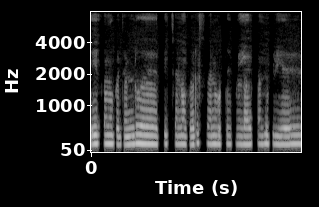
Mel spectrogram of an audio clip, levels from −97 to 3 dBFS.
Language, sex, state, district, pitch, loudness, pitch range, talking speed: Rajasthani, female, Rajasthan, Nagaur, 180 Hz, -29 LUFS, 175-185 Hz, 85 wpm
